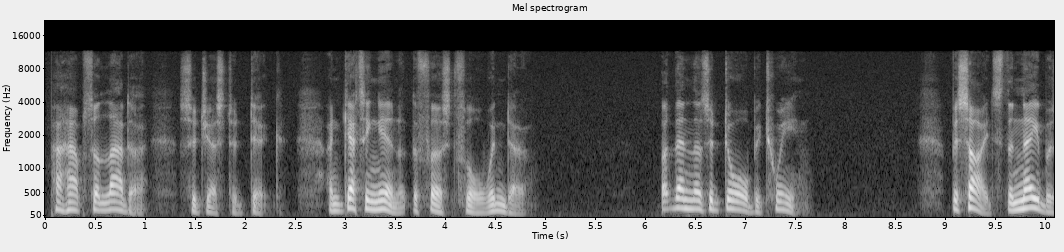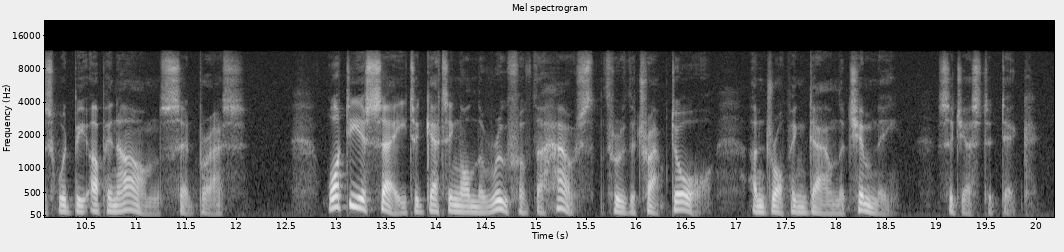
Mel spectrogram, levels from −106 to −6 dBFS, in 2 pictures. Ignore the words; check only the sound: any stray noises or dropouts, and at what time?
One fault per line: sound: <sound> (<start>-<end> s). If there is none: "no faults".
no faults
